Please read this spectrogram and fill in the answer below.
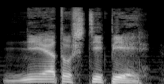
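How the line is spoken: Furious roar. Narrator (Russian): взревел в ярости Климов

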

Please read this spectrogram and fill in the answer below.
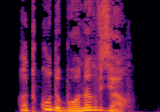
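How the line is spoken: Muttering. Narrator (Russian): пробормотала Поппи

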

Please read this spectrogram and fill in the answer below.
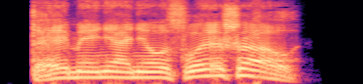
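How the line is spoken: Warrior's bark. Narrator (Russian): рявкнул на него воин

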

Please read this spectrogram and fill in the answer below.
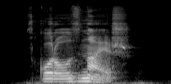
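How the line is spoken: Harsh rude reply. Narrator (Russian): резко и грубо отозвался бог-отступник

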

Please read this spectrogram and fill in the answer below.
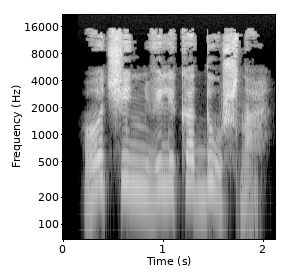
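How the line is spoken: Through gritted teeth. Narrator (Russian): процедил наемник

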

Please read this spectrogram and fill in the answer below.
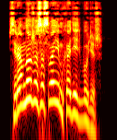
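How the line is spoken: Snorting. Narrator (Russian): хмыкнул Атаманов

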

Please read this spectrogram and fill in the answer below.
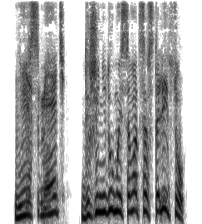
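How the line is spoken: Hoarse angry yell. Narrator (Russian): Хрипло заорал князь

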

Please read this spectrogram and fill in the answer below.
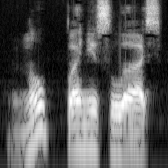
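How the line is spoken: Grumbling. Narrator (Russian): пробурчал Игорь

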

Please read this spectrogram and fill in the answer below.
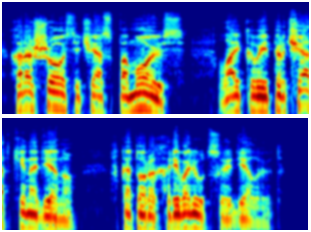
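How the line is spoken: Snapped back. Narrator (Russian): Лосев огрызнулся

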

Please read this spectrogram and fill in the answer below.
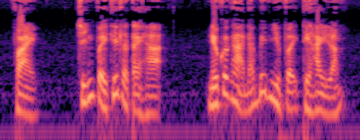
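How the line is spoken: Cold statement. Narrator (Vietnamese): Chàng thư sinh mặt vàng lạnh lùng nói

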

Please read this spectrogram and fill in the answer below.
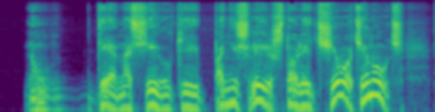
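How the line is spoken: Angry command. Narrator (Russian): сердито скомандовал он

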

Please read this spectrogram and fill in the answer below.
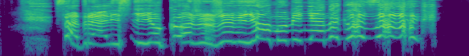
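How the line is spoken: Sobbing. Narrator (Russian): всхлипывала она

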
